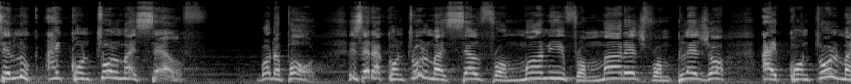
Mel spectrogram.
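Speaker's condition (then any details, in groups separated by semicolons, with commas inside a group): No condition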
